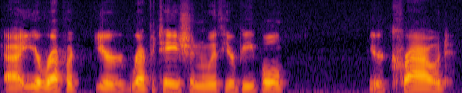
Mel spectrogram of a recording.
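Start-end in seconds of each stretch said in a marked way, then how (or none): none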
